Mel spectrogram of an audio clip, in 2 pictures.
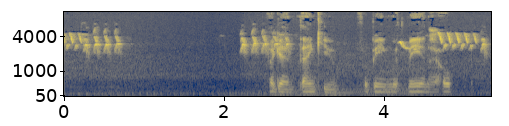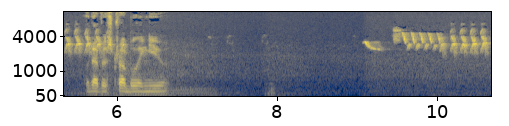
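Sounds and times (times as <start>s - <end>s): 
spring bird singing bright high chirping notes: 0.0s - 1.0s, 1.8s - 8.2s, 8.8s - 10.6s
speech: 2.6s - 6.8s.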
